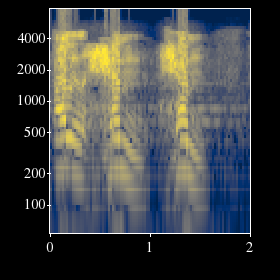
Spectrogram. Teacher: میم پر جزم ہے تو یہاں قلقلہ نہیں کریں گے، سکون کے ساتھ ادا کریں گے، جماؤ کے ساتھ ادا کریں گے.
